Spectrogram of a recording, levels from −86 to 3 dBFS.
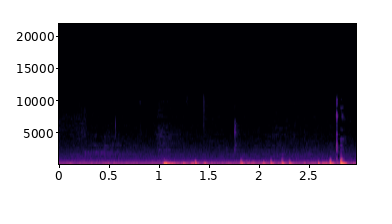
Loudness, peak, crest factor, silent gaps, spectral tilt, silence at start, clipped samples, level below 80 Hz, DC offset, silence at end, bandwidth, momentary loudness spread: -38 LUFS; -12 dBFS; 24 dB; none; -10 dB/octave; 0 s; under 0.1%; -54 dBFS; under 0.1%; 0 s; 8.2 kHz; 20 LU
